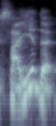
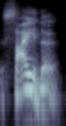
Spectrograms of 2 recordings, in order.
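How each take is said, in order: First: The 'a' and 'i' are separate syllables. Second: The 'a' and 'i' merge into one syllable. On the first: The speaker calls it right. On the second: The speaker calls it wrong.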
